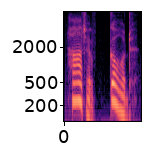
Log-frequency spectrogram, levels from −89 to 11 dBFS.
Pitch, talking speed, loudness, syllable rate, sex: 190 Hz, 155 wpm, -17 LUFS, 3.2 syllables/s, female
